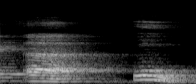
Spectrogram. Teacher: जब उ करेंगे तो हमारे ओठ जो है मिलते हुए एक दूसरे से दिखाई देंगे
